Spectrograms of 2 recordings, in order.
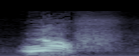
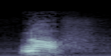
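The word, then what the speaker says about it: ⲛⲟϥ: Oh fie the N Oh F and they're pronounced nuff nuff the second syllable is re and consists of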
